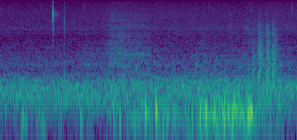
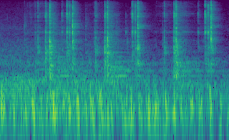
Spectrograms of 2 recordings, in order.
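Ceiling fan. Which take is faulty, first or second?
second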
